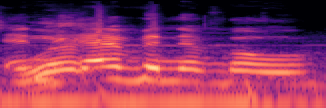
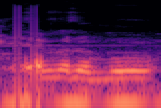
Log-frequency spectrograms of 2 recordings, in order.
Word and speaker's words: inevitable: It's inevitable. What? How you say it? Inevitable. Inevitable. Inevitable. So you gotta lean on that end more.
